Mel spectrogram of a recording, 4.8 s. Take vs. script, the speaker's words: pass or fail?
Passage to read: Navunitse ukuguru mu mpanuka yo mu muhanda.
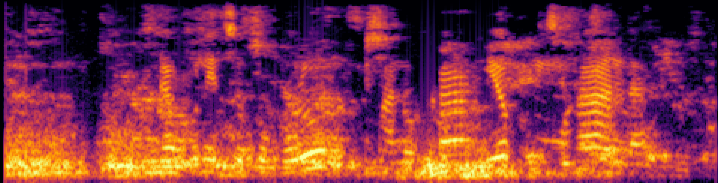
fail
